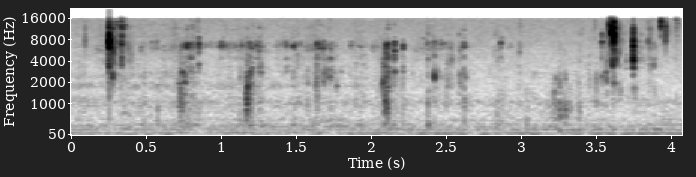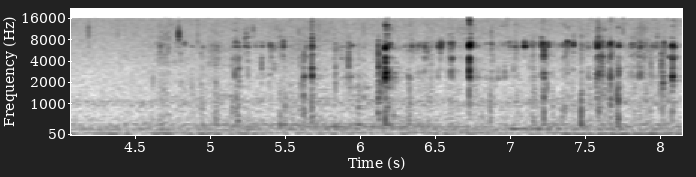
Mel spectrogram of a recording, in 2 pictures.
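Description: Close-up eating sounds: a mouthful of pelmeni in sour cream being chewed, with many short, sharp clicks and smacks, the loudest about a third of a second in and again about three and a half seconds in.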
